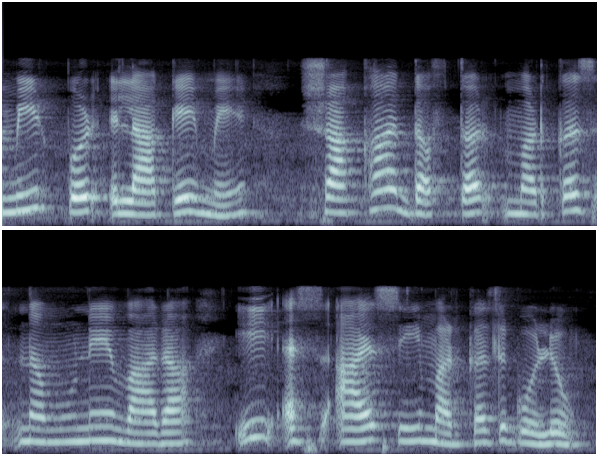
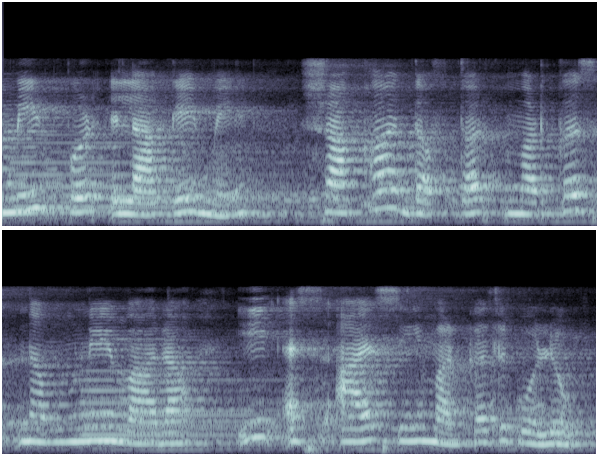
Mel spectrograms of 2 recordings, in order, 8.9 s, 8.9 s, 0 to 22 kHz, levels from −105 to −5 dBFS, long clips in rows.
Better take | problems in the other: first | background sound (Church bell); 15 dB below the speech // room echo; dies away in 2 s

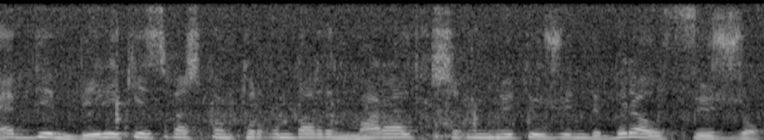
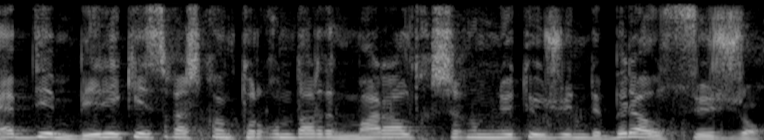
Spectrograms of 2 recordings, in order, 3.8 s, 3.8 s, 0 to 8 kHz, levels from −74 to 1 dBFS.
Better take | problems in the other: second | background sound (Toilet flush / Water tap, faucet); 13 dB below the speech

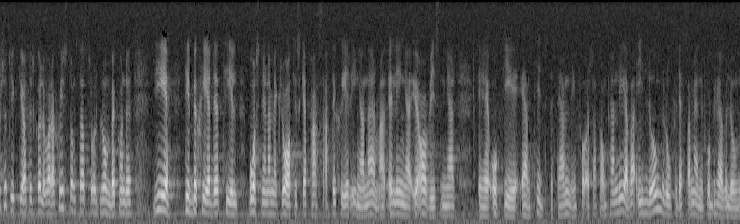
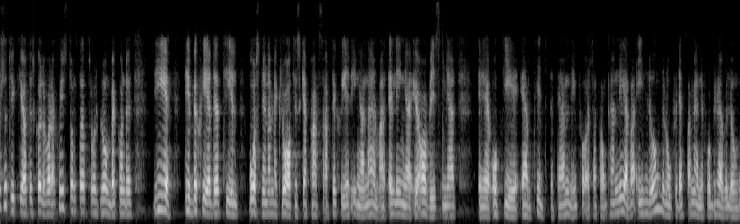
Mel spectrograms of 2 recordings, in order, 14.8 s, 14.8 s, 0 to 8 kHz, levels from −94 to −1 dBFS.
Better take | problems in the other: first | noise reduction (neural mask model DeepFilterNet 3)

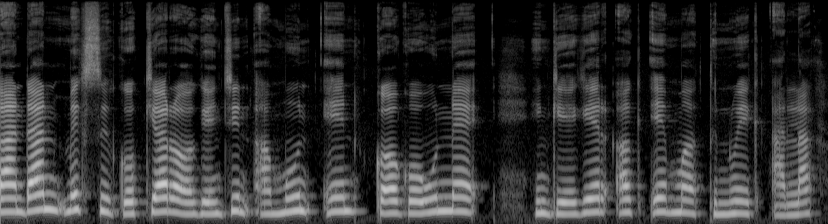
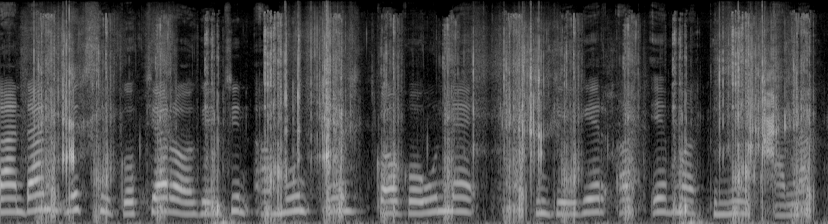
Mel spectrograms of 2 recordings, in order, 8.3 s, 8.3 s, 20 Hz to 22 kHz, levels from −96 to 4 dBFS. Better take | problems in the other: first | background sound (Chewing, mastication + Chewing, mastication); 1 dB above the speech

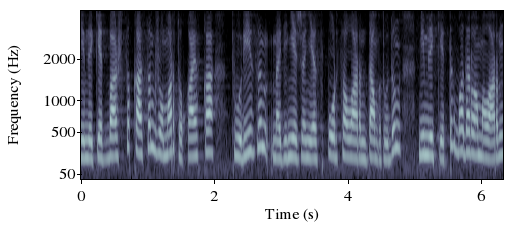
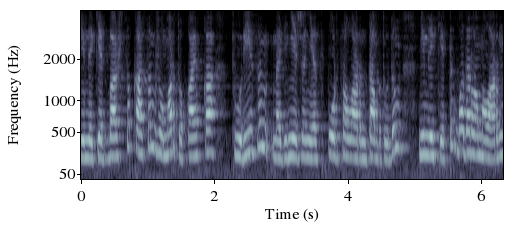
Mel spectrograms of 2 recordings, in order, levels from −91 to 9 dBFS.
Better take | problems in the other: first | room echo; dies away in 0.3 s

